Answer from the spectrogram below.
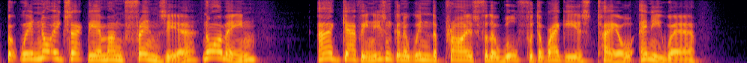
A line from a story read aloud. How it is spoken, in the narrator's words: whined Gaspode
